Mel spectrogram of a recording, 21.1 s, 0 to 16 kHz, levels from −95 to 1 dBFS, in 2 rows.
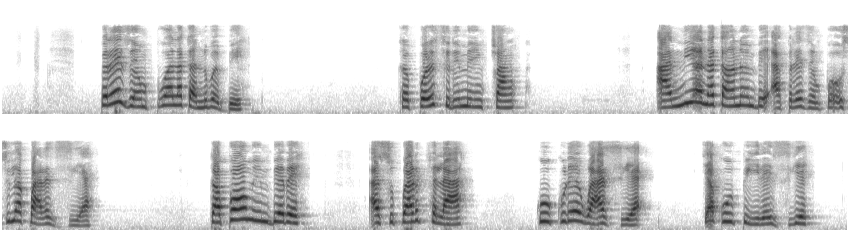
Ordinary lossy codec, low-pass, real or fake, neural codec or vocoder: AAC, 96 kbps; 7.2 kHz; real; none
